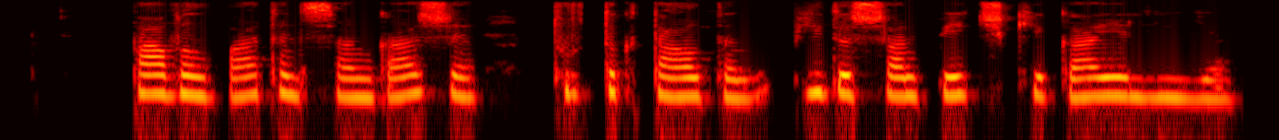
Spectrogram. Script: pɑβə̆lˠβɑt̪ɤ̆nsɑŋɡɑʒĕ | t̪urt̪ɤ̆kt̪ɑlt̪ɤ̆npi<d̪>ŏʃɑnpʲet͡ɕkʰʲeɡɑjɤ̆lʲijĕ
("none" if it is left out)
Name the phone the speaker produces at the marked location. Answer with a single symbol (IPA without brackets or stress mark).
d̪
